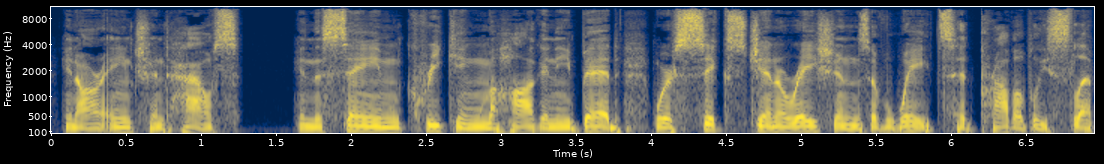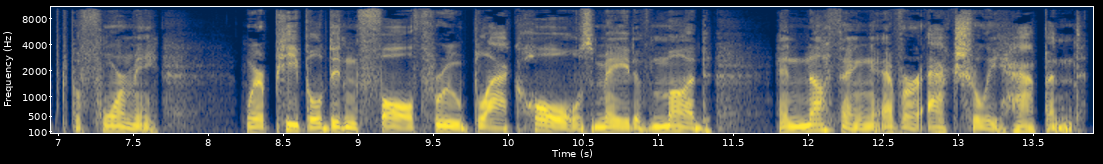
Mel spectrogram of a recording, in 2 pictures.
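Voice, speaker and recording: A man narrating an audiobook in the first person, telling the story in an earnest, measured way. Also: fairly low pitch, no room sound, studio quality.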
